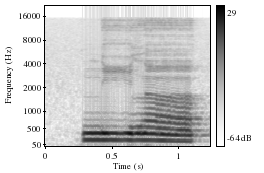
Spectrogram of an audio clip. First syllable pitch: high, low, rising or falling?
low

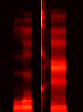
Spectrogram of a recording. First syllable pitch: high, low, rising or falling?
low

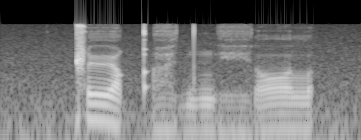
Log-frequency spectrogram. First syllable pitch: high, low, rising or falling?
falling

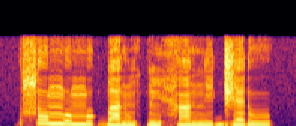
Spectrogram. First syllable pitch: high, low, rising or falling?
high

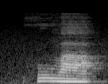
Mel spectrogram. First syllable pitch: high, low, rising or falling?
low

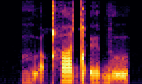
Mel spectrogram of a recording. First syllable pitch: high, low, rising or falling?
low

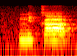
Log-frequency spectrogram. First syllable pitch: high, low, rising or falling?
falling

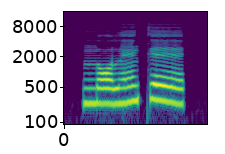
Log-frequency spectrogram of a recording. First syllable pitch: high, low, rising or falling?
low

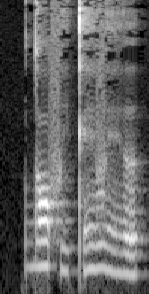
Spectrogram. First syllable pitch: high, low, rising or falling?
high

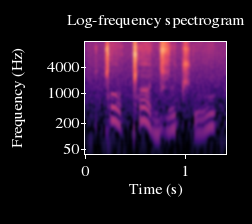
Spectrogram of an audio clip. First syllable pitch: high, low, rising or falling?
falling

